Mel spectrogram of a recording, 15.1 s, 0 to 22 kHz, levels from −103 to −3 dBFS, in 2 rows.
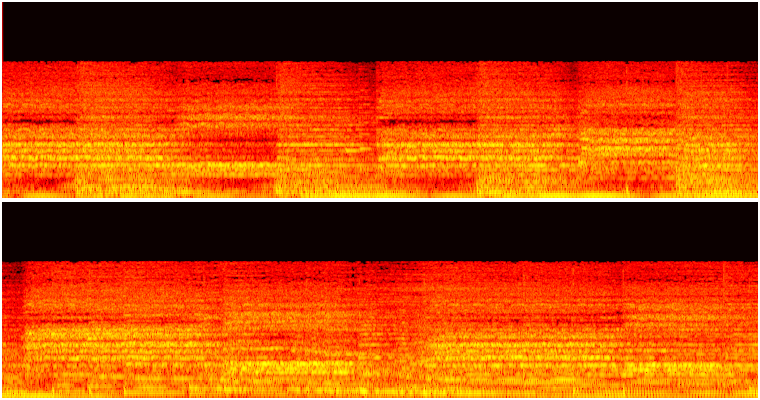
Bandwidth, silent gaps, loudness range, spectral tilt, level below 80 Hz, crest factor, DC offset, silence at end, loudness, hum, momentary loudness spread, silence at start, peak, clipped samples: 7.4 kHz; none; 2 LU; -3 dB/octave; -40 dBFS; 12 dB; under 0.1%; 0 s; -30 LUFS; none; 4 LU; 0 s; -18 dBFS; under 0.1%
